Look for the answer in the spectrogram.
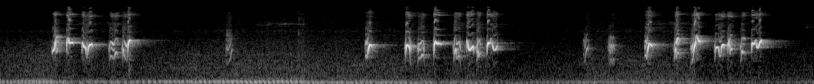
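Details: Red-whiskered bulbul sings three lively phrases of quick, slurred whistled notes, each a bouncy run lasting about a second, with short pauses and a soft low hum between.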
